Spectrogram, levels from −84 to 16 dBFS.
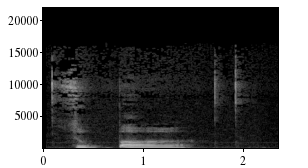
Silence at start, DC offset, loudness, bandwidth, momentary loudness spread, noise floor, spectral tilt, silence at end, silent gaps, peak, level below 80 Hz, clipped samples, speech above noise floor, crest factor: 0.1 s; under 0.1%; -19 LUFS; 16 kHz; 19 LU; -39 dBFS; -6 dB/octave; 0.4 s; none; -4 dBFS; -54 dBFS; under 0.1%; 21 dB; 18 dB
